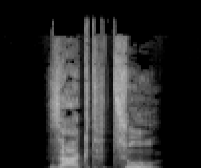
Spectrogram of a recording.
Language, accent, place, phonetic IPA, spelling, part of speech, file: German, Germany, Berlin, [ˌzaːkt ˈt͡suː], sagt zu, verb, De-sagt zu.ogg
- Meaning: inflection of zusagen: 1. second-person plural present 2. third-person singular present 3. plural imperative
